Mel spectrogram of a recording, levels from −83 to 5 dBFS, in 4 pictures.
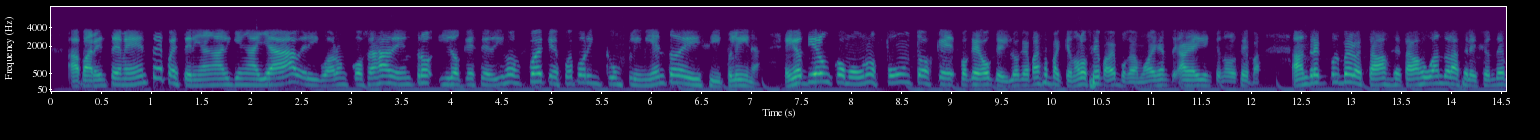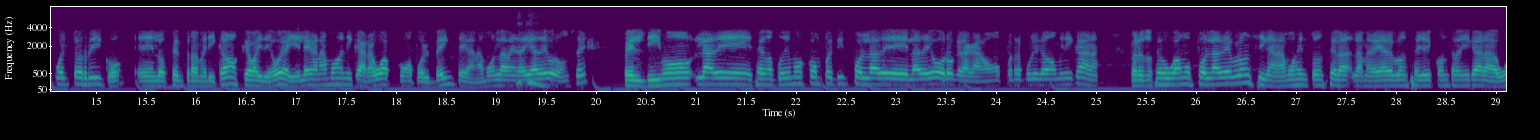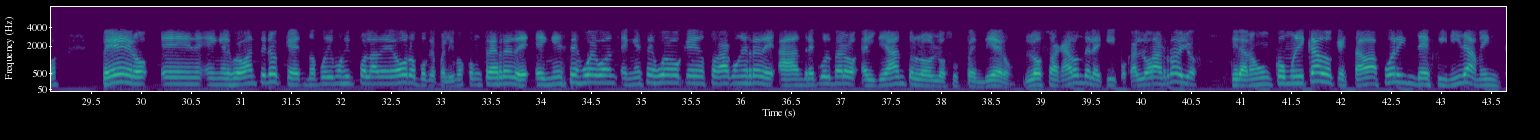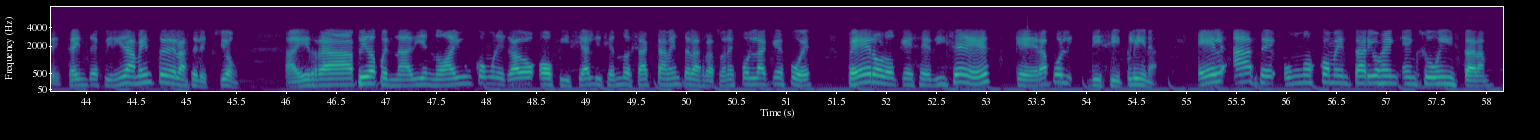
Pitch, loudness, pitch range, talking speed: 180 Hz, -34 LUFS, 165-205 Hz, 220 wpm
